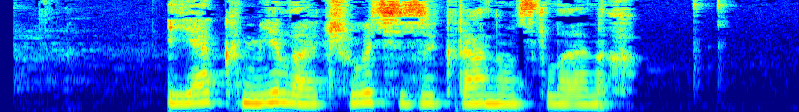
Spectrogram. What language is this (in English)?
Belarusian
